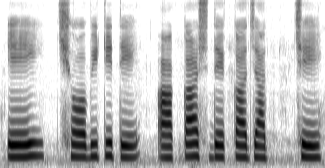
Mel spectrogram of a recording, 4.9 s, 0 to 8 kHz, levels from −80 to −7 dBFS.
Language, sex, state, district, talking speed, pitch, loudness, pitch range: Bengali, female, Assam, Hailakandi, 75 wpm, 210 Hz, -15 LUFS, 200-220 Hz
